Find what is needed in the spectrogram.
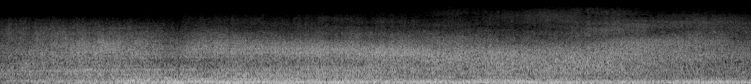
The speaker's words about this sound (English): And just for comparison, I've got for you a recording of an airplane taking off. This is posted on YouTube by PDX Aviation. Because they are not dissimilar noises.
